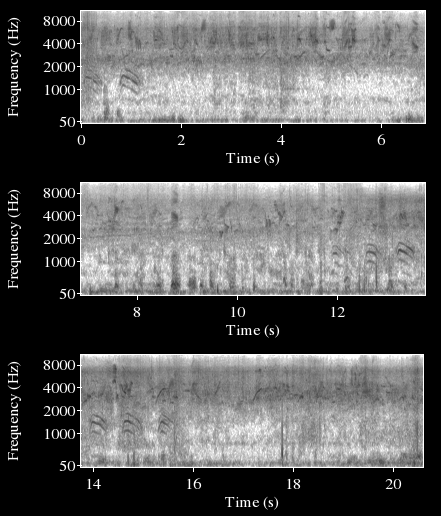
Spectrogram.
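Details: Pigs on a farm in Bangladesh giving short, bent squealing calls in scattered bursts, some paired, over a steady high hiss of background noise and low rumbling.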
